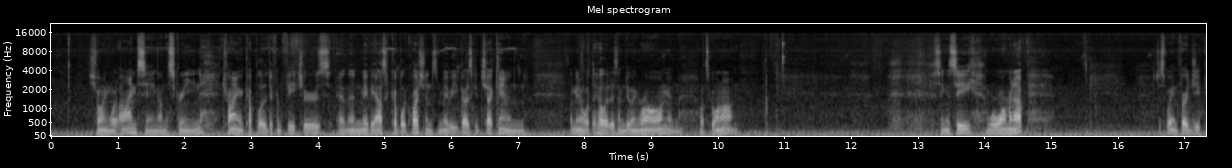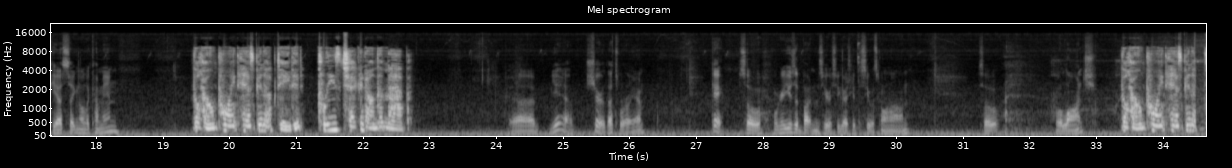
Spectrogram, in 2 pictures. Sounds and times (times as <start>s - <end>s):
Speech: 0.6s - 7.1s, 7.8s - 10.3s, 13.3s - 14.6s, 16.6s - 18.3s, 19.4s - 22.8s, 24.2s - 26.2s, 27.2s - 30.2s, 32.4s - 34.6s.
